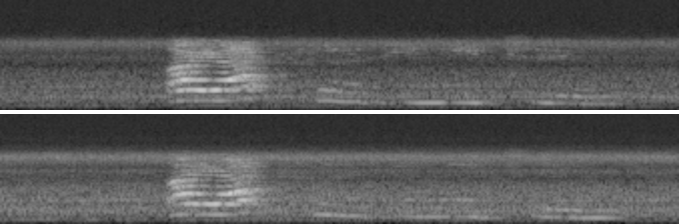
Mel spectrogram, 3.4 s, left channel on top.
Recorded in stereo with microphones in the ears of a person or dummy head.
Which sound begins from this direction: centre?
A child speaking, at 0.8 s.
